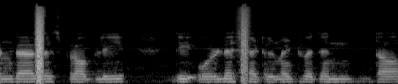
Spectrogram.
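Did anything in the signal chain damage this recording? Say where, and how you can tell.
Yes: wireless microphone noise hits on the analogue radio link, at 0.33–0.46 s before "is probably the" and 2.33–2.54 s after it. Signal fades let receiver static through, seen as broadband spectrogram smears.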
